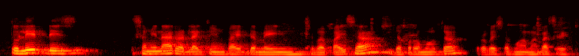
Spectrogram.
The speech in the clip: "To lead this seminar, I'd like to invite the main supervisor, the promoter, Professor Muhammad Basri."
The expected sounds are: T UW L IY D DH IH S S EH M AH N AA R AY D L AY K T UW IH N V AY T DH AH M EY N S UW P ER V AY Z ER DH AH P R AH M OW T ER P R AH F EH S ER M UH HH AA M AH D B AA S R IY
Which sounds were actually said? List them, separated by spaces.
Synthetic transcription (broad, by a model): T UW L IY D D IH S S EH M AH N AA R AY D L AY K T UW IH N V AY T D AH M EY N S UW B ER P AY S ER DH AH P R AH M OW T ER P R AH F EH S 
